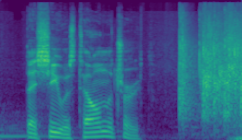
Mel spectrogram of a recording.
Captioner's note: audience applauding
